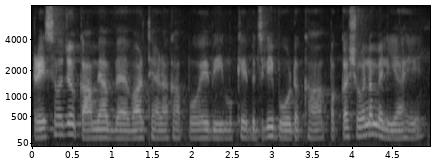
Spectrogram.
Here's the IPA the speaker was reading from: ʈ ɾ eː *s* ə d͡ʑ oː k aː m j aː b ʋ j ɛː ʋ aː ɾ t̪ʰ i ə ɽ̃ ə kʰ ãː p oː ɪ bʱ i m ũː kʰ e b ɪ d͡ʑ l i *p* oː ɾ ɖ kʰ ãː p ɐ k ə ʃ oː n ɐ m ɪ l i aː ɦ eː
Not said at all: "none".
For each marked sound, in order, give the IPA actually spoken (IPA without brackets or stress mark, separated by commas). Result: s, b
